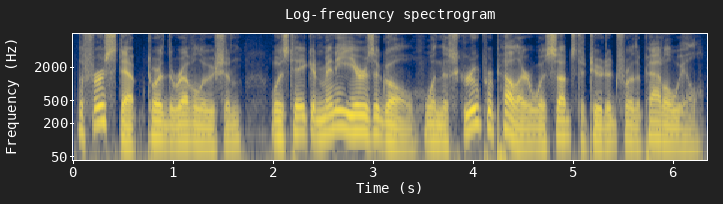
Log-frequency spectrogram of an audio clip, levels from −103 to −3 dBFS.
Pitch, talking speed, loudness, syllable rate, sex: 105 Hz, 200 wpm, -17 LUFS, 5.8 syllables/s, male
